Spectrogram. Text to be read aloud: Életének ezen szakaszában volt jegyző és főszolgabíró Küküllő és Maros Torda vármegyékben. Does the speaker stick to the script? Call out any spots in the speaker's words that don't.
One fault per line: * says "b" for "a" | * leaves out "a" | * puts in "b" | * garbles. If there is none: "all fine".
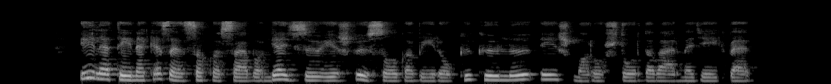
* leaves out "volt"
